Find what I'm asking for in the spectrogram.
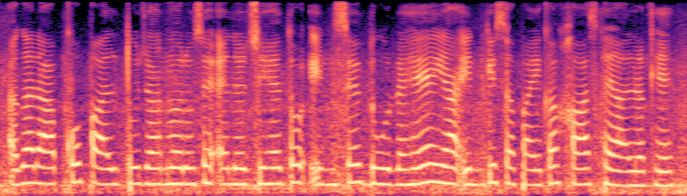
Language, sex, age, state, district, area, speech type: Urdu, female, 18-30, Delhi, East Delhi, urban, spontaneous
